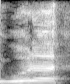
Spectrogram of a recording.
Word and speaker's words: would have: there you go he woulda caught his flight and sometimes they char plumb right exactly sometimes when we're speaking it sounds like woulda we don't spell it this way it just sounds like this like gonna wanna woulda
